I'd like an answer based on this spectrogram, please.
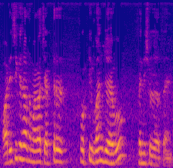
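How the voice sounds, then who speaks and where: A high-voiced man with an Indian accent talks students through a novel's plot in a patient, explanatory lecture. He switches between Hindi and English and stops on fillers as he thinks. The sound is dull and lo-fi, with faint noise behind. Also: animated, brisk, a little mellow. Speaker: English literature teacher.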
